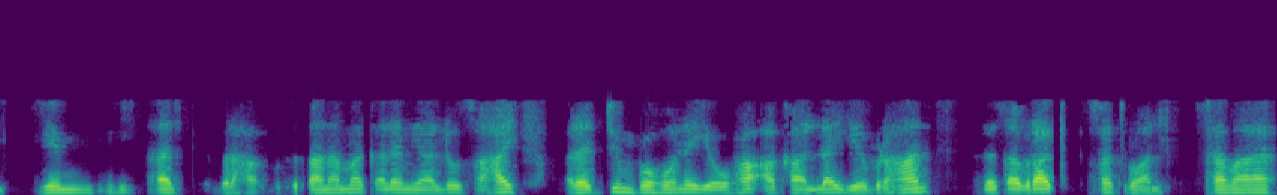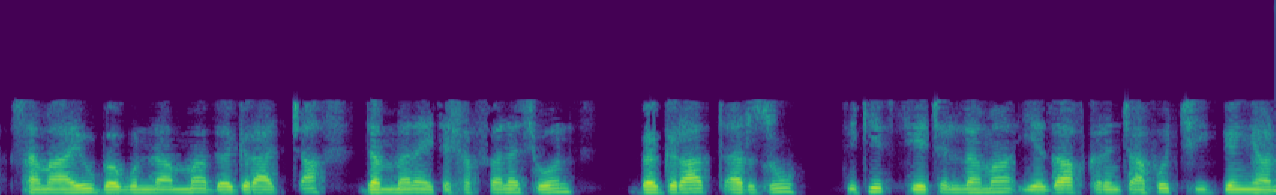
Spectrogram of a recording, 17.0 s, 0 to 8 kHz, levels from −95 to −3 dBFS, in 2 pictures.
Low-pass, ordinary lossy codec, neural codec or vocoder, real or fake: 7.2 kHz; AAC, 16 kbps; codec, 24 kHz, 0.9 kbps, DualCodec; fake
